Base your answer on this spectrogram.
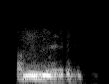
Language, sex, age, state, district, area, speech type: Hindi, male, 30-45, Bihar, Samastipur, rural, conversation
